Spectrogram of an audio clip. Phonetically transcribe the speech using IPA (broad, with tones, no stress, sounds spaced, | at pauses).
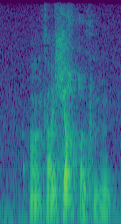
ʔ ã˩ k a˩ ç ɐ˥ ʁ q ɐ˩ xʷ n̪ ũ˩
